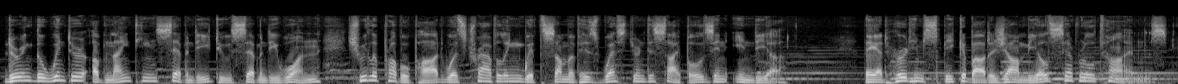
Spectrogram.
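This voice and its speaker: A man's voice: medium pitch, lively intonation, moderate pace. A man reading scripted narration as an audiobook narrator. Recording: music behind the voice. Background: music.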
